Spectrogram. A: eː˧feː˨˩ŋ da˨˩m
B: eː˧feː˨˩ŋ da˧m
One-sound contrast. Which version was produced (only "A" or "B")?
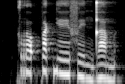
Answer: A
